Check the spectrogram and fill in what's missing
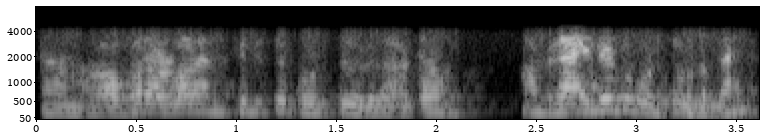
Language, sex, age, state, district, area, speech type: Malayalam, female, 60+, Kerala, Idukki, rural, conversation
